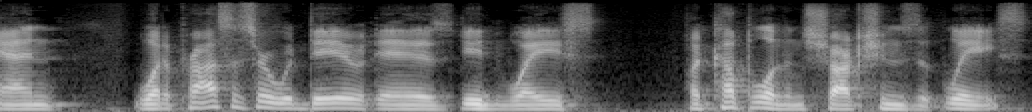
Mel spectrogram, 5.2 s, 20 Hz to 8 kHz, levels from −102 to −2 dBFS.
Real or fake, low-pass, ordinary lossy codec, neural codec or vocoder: fake; 7.2 kHz; Opus, 64 kbps; codec, 16 kHz, 1 kbps, FunCodec, trained on LibriTTS, 50 frames a second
